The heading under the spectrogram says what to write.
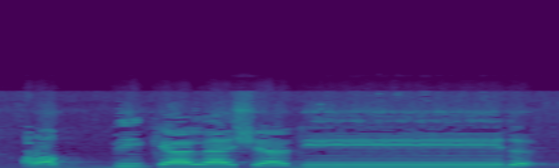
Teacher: یہ را پر پڑھیں گے اس لیے کہ اوپر فتحہ یعنی زبر ہے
